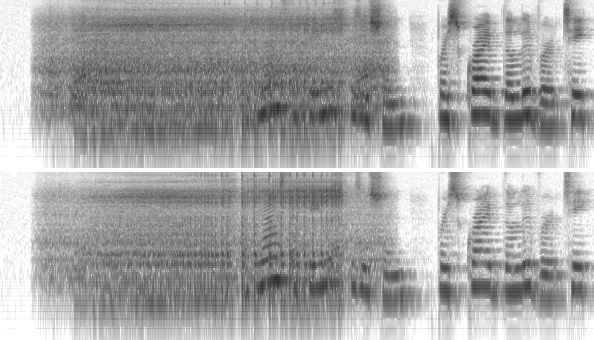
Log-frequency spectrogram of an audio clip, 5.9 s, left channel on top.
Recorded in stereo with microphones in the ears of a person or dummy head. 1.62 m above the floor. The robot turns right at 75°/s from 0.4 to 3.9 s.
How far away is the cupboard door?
About 1.7 m.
